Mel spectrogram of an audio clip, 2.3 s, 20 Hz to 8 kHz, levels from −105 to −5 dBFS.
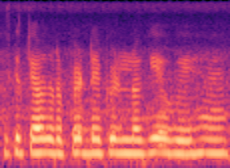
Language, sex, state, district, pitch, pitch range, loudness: Hindi, female, Haryana, Rohtak, 205 Hz, 200-210 Hz, -17 LUFS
